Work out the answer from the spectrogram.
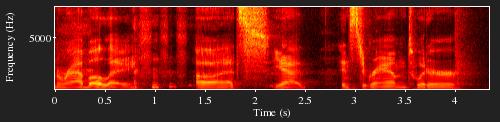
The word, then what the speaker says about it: Rabalais: at rabbley but spelled phonetically because my last name is hard to spell sometimes so it's a r-a-b-u-h-l-a-y rabbalay uh that's yeah Instagram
